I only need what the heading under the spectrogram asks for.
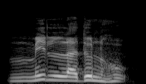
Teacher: maka diidghamkan tanpa gunnah, hilang sama sekali nunnya. Idgham yang sempurna. · Term: idgham bi ghairi ghunnah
